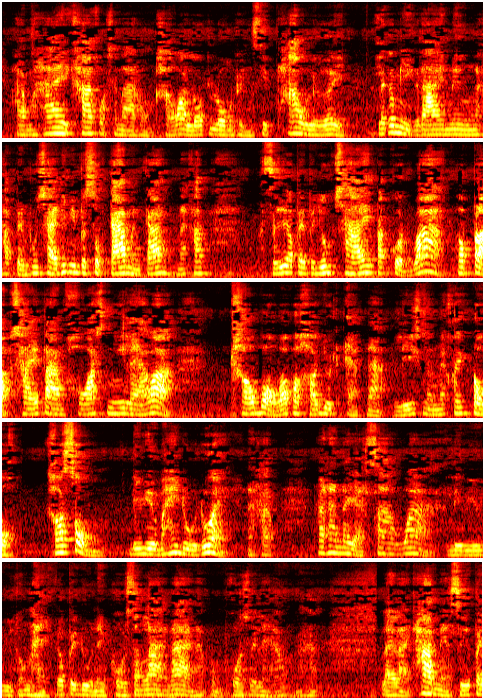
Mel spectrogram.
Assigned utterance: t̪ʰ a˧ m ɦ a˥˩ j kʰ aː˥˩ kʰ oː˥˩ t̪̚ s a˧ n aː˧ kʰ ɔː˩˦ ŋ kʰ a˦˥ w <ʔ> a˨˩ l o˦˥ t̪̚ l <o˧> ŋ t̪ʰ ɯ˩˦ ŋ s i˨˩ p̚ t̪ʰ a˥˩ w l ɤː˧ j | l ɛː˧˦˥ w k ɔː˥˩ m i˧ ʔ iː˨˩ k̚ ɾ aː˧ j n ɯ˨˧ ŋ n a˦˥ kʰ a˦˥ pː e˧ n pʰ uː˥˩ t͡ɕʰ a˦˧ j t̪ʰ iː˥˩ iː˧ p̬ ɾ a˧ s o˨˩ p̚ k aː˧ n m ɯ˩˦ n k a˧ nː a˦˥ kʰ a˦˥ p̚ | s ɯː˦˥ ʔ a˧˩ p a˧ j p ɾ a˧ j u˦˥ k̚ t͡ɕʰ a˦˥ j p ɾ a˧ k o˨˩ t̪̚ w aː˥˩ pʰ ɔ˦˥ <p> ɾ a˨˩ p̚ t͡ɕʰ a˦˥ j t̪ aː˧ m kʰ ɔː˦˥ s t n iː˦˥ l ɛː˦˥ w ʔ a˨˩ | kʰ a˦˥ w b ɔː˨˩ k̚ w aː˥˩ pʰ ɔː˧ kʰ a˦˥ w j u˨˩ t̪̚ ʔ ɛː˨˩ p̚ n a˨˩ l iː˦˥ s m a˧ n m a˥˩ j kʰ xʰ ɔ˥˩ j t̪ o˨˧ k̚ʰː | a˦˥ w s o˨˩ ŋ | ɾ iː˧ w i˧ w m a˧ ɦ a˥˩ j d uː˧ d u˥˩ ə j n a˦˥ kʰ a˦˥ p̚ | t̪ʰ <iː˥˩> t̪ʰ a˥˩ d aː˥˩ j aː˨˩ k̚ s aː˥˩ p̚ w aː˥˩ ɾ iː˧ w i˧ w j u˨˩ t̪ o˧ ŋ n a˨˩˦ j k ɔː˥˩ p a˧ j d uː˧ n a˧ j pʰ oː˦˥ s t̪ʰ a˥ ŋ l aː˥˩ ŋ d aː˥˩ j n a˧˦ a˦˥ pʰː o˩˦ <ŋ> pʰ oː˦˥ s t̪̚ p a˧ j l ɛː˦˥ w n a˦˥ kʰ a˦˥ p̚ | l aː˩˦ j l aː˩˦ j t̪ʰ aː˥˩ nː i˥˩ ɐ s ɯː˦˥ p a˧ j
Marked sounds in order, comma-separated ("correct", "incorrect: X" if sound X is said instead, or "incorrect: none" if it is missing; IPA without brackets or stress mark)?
correct, correct, correct, incorrect: aː˥˩, incorrect: m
